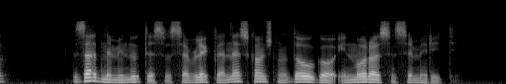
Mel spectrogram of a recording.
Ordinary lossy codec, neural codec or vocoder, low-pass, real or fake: none; codec, 16 kHz, about 1 kbps, DyCAST, with the encoder's durations; none; fake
